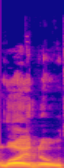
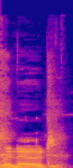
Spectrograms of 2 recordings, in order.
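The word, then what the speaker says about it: Linode: that it is pronounced Lode It's a combination of Linux and node okay yeah I remember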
